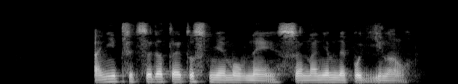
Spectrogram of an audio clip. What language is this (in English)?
Czech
